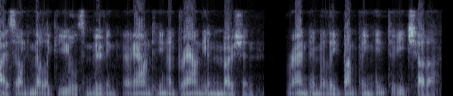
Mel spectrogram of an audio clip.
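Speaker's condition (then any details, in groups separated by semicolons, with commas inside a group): MND, speech-generating device; breathing surgery; about three years since diagnosis; breathing impaired, required surgery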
